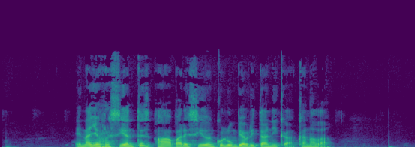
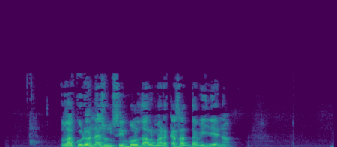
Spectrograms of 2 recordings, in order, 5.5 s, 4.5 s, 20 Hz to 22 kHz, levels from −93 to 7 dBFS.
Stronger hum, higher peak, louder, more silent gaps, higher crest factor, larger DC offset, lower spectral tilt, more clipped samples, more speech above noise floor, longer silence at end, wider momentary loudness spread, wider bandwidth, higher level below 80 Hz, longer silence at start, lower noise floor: neither; about the same, -2 dBFS vs -4 dBFS; first, -18 LUFS vs -23 LUFS; neither; second, 16 dB vs 22 dB; neither; first, -7 dB/octave vs -5.5 dB/octave; neither; second, 47 dB vs 51 dB; second, 0.3 s vs 1.45 s; about the same, 9 LU vs 11 LU; first, 14 kHz vs 11.5 kHz; first, -50 dBFS vs -74 dBFS; second, 0.1 s vs 0.85 s; second, -65 dBFS vs -73 dBFS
